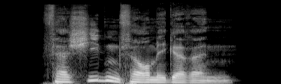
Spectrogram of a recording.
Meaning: inflection of verschiedenförmig: 1. strong genitive masculine/neuter singular comparative degree 2. weak/mixed genitive/dative all-gender singular comparative degree
- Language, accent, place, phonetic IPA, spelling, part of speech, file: German, Germany, Berlin, [fɛɐ̯ˈʃiːdn̩ˌfœʁmɪɡəʁən], verschiedenförmigeren, adjective, De-verschiedenförmigeren.ogg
